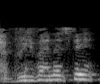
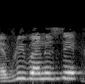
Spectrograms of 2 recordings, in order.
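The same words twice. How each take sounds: First: A slightly higher, puzzled question; mild disbelief. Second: High, loud, outraged question; indignant disbelief. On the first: Worker at the back questioning the deal, mildly incredulous. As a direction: ask it with a hint of complaint. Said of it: "spoke up from the back and said". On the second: Workers objecting to one working day, loud and indignant. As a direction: sound scandalised at working even once a week. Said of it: "They said". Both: Retold or imitated.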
